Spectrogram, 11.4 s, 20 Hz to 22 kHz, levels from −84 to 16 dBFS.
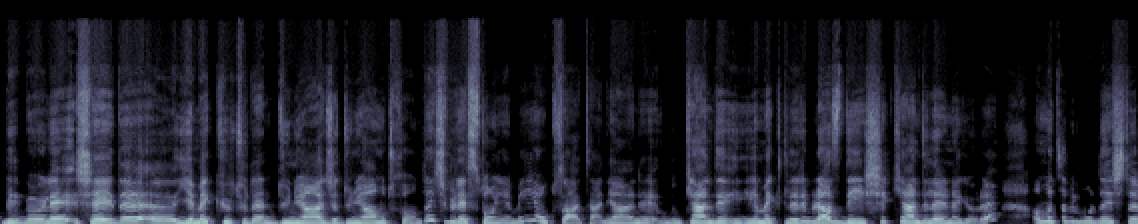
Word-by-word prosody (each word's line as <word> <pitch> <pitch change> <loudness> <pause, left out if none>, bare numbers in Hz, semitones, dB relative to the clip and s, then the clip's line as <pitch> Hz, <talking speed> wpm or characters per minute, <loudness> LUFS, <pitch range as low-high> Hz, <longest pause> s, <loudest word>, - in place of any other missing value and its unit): bir 270 0 0
böyle 285 0 +3
şeyde, 275 +1 +3
eee, 320 -9 +3
yemek 270 +5 +3
kültürlerin 245 -7 -2
dünyaca 250 -1 +2
dünya 255 +3 0
mutfağında 260 - -5
hiçbir 330 -5 -3
Eston 300 -3 0
yemeği 245 - -8
yok 335 -1 -3
zaten. - - -5
Yani, 250 +1 -4
bu 250 +1 -8
kendi 290 +2 +3
y 305 - +1 0.2
yemekleri 290 +2 0
biraz 295 -2 +3
değişik, 280 +4 -1
kendilerine 280 -5 +1
göre. 245 - -7 0.5
Ama 345 +2 -1
tabii, 340 -2 -8
burada, 315 -1 -4
işte, 310 0 -2
275 Hz, 140 wpm, -19 LUFS, 255-310 Hz, 0.5 s, böyle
